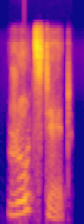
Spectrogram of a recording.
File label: "roadstead", Indian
